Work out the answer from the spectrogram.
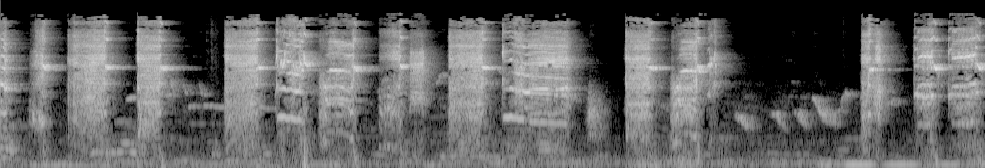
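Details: Vigorous samyong song made of loud rasping screeches in quick bursts, broken by a pause with a soft run of small rising whistles before the harsh notes return; faint low hum throughout.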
